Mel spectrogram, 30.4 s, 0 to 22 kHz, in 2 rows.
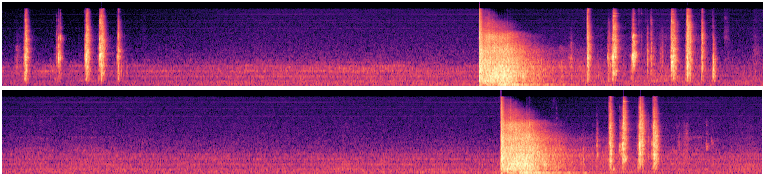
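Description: Two shots from a scoped Savage bolt-action rifle in .222, about fifteen seconds apart, each trailing off in a short echo. Each shot is followed within a couple of seconds by a quick run of sharp metallic clicks as the bolt is worked, and a few similar clicks come in the first couple of seconds.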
